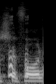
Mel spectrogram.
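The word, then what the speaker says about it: chiffon: I mean English में इट्स शेफॉन, शेफॉन, लेकिन okay. Urdu में इट्स शिफॉन। तो लैंग्वेज तो आपको पता है कि डिफरेंट लैंग्वेजेस में, जिस तरह टर्किश हो गई, उर्दू हो गई, बहुत से वर्ड्स हमारे टर्किश से भी सिमिलर हैं, लेकिन हम उसको प्रोनाउंस थोड़ा डिफरेंट तरह करते हैं। सो वही जिस उसी यानी अगर हम शिफॉन कहें तो वो भी ठीक है, बिल्कुल ठीक है।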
